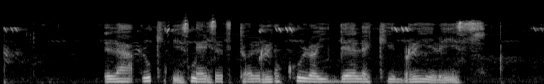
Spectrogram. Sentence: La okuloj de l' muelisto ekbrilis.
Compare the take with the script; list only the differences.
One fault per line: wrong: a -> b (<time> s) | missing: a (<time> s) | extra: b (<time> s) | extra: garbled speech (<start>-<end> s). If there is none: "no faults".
extra: garbled speech (1.4-2.7 s)
missing: l muelisto (3.5 s)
